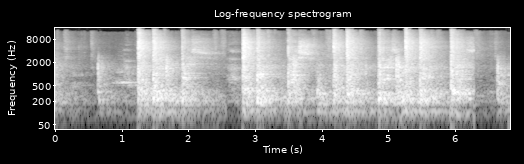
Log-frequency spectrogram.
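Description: Boxing gloves smacking into a trainer's hand-held pads in quick punch combinations, about a dozen sharp hits coming in flurries, each echoing briefly.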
